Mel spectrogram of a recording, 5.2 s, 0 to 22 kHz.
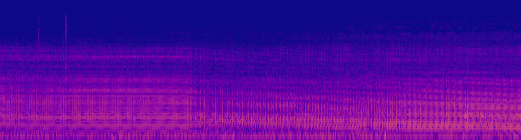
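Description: DLE 35cc single-cylinder two-stroke petrol engine of a radio-controlled bush plane droning in flight overhead. The note holds steady, dips in pitch about two seconds in, then climbs back to a steady note about four seconds in.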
